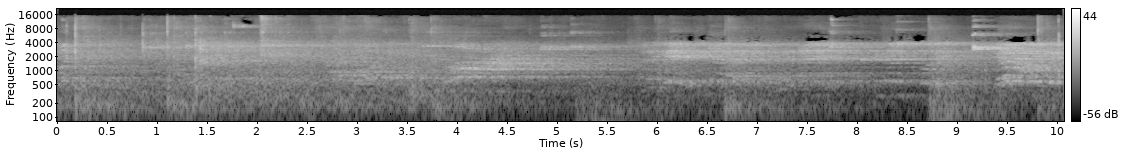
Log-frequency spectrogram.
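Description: A ball bouncing repeatedly on a sports hall floor, with players' shouts and calls echoing around the large hall.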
